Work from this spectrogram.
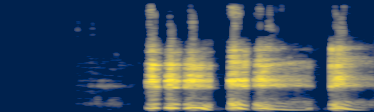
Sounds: Throat clearing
